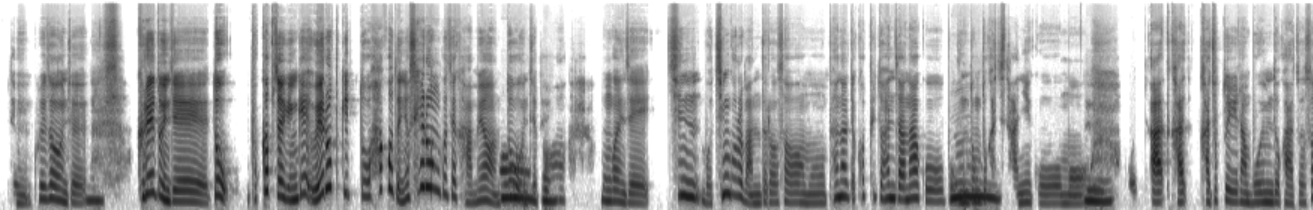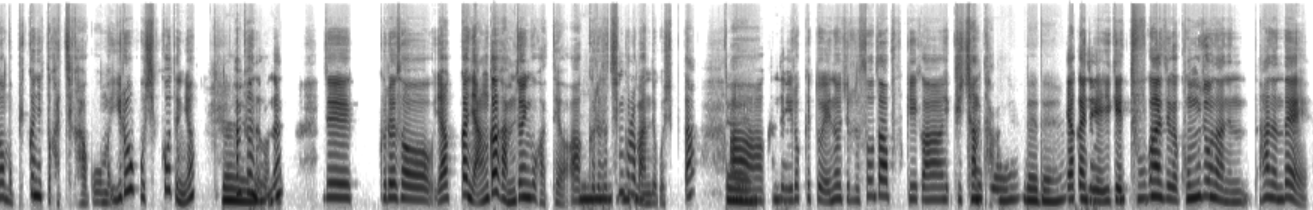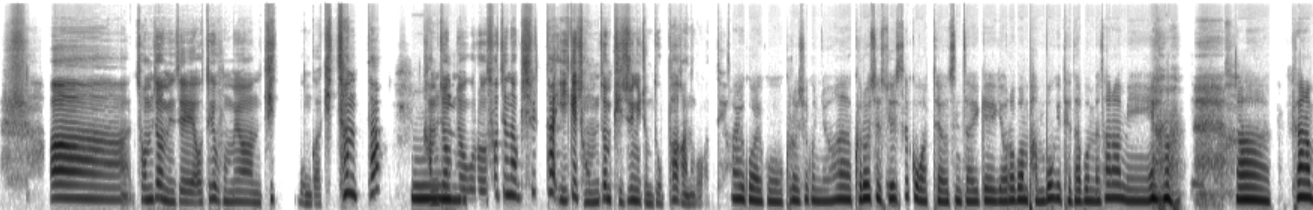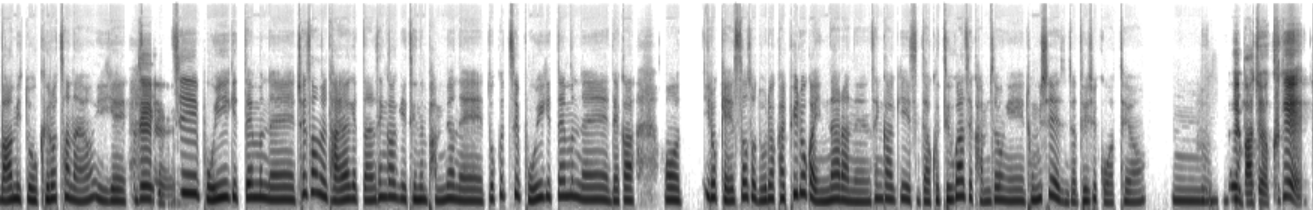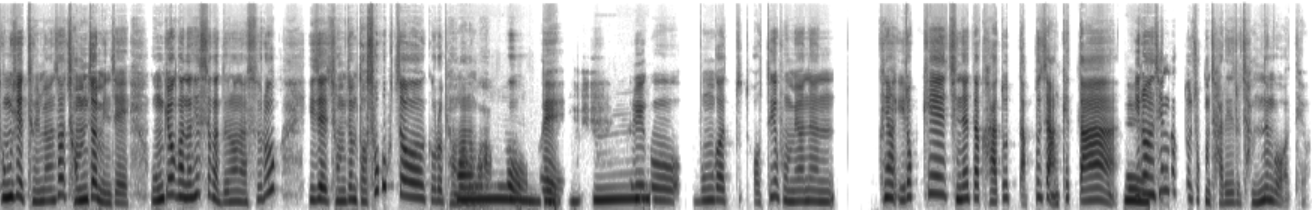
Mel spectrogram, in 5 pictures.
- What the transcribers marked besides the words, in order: other background noise; laugh; tapping
- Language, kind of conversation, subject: Korean, advice, 친구나 사회적 관계망을 다시 만들기가 왜 이렇게 어려운가요?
